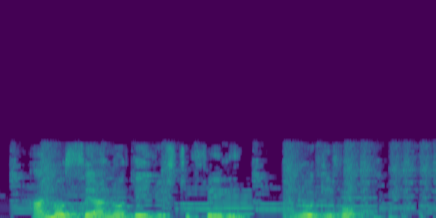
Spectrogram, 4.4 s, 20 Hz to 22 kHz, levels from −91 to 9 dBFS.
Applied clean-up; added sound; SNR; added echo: classical method spectral subtraction.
